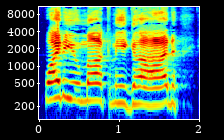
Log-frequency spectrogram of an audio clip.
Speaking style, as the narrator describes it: He shouts

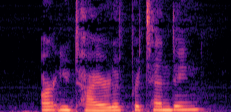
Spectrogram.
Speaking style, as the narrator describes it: the woman whispered in her ear

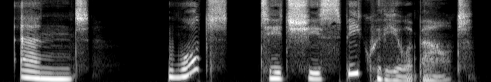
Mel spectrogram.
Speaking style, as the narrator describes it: Delphinia asked, her tone careful

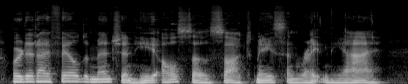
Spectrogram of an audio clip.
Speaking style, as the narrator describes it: Alex burst out laughing

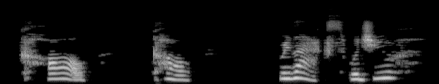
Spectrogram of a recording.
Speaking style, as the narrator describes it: He gasped out

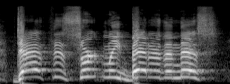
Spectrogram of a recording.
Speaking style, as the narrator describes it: he exclaimed

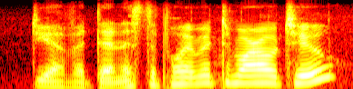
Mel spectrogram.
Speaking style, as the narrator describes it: whispers in her ear

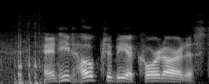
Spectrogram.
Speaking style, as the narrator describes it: said the voiceover with a chuckle

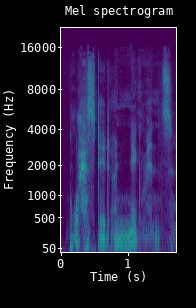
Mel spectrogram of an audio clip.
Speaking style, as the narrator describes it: she muttered

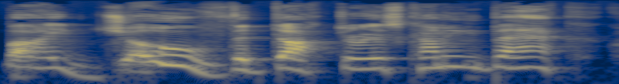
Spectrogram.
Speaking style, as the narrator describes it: cried Holmes

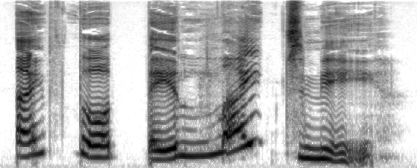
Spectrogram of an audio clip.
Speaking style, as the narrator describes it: she moaned

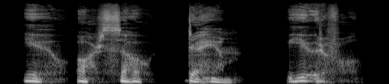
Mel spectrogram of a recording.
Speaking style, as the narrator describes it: he whispered

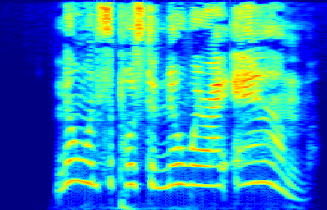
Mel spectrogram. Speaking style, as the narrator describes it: said Harry, still keeping the shriek quiet

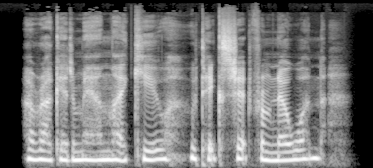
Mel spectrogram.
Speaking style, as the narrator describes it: she sighs

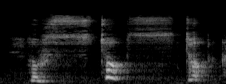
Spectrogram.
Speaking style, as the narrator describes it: cried the mole in ecstasy

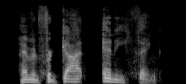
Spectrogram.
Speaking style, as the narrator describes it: he snapped

